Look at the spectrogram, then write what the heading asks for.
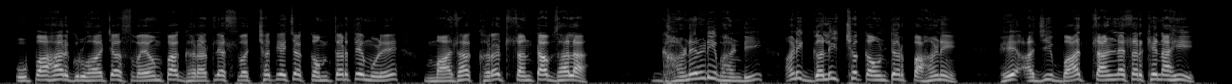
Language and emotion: Marathi, angry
